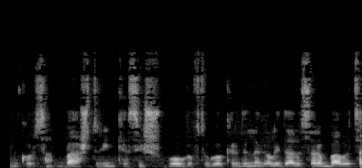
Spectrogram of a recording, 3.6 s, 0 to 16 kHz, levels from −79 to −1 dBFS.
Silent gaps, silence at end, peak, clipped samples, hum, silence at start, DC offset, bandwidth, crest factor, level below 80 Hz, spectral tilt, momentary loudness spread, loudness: none; 0 s; -8 dBFS; under 0.1%; none; 0.1 s; under 0.1%; 11.5 kHz; 20 dB; -80 dBFS; -1.5 dB/octave; 9 LU; -28 LUFS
